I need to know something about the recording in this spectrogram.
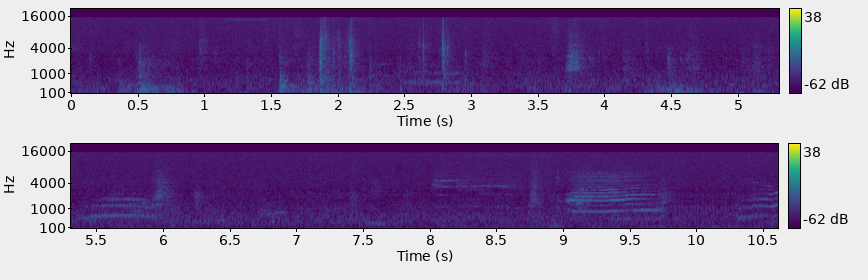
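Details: Scottish Fold kitten giving thin high meows, the clearest near the end with a wavering, stepped series of notes, mixed with clicks and handling thumps indoors.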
